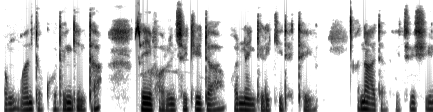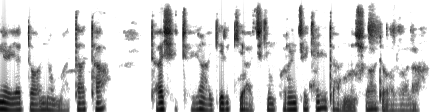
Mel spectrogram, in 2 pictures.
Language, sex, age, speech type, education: Hausa, male, 30-45, spontaneous, tertiary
